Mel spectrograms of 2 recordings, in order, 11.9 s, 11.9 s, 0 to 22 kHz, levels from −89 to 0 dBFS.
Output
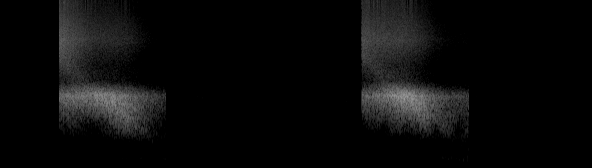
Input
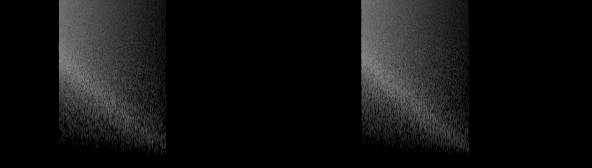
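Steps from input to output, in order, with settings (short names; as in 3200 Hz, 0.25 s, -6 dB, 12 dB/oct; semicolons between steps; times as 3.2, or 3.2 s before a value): limiter -22.5 dBFS, peak gain reduction 5.5 dB; EQ curve 220 Hz 0 dB, 550 Hz -29 dB, 850 Hz -10 dB, 2100 Hz +9 dB, 3000 Hz -26 dB, 4400 Hz -26 dB, 8100 Hz -14 dB, 16000 Hz -20 dB; rotary speaker horn 0.7 Hz; 8.2–8.79 low shelf 200 Hz -11.5 dB; gain +9 dB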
